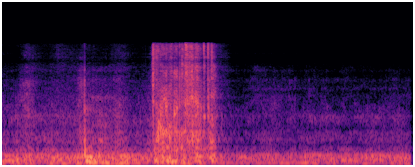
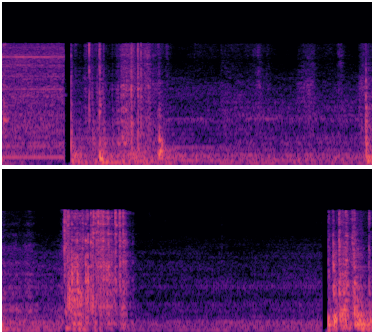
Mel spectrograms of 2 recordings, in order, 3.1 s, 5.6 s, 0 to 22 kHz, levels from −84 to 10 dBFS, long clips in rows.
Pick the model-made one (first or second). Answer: first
